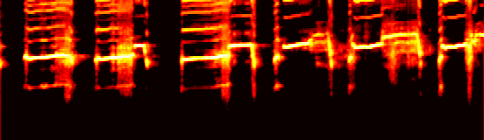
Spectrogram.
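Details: Eagle calls used against pigeons and crows: a series of long, rich, whistled screams, the later ones pitched higher and rougher, following one another with barely a gap.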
